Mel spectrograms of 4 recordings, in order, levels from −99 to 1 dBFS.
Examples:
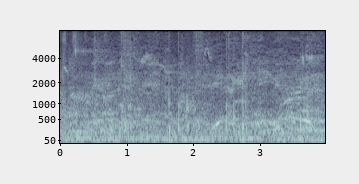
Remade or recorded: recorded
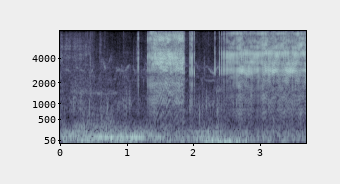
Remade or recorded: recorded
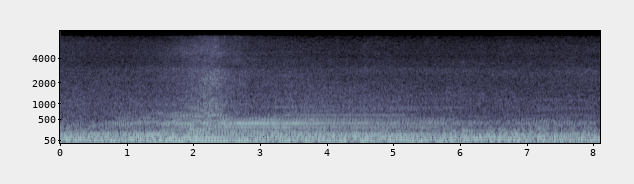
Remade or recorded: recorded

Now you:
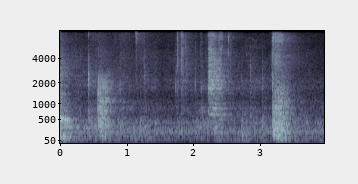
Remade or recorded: recorded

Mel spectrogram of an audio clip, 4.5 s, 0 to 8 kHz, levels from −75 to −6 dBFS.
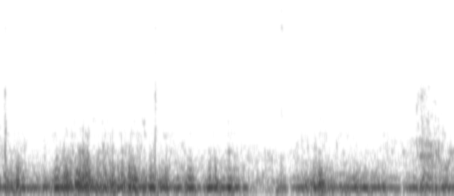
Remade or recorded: remade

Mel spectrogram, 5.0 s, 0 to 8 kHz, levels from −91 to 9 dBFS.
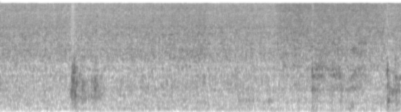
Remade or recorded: remade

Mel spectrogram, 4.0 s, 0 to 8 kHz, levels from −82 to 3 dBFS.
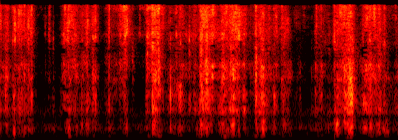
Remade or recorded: remade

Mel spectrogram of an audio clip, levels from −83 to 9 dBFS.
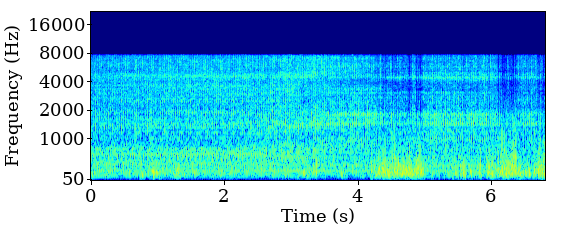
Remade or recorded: recorded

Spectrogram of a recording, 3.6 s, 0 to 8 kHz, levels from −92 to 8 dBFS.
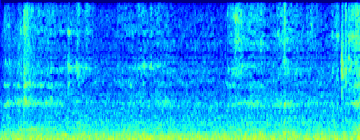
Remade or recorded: remade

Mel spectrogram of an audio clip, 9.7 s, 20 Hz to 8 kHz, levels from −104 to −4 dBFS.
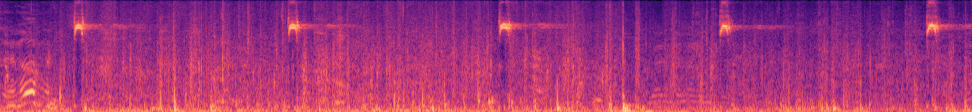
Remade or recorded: recorded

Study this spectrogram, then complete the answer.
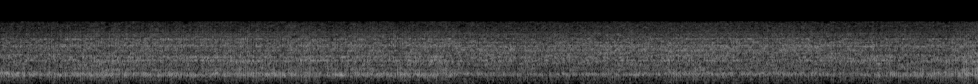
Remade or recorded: remade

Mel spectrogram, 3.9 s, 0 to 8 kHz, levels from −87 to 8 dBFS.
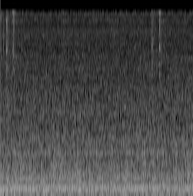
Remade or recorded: remade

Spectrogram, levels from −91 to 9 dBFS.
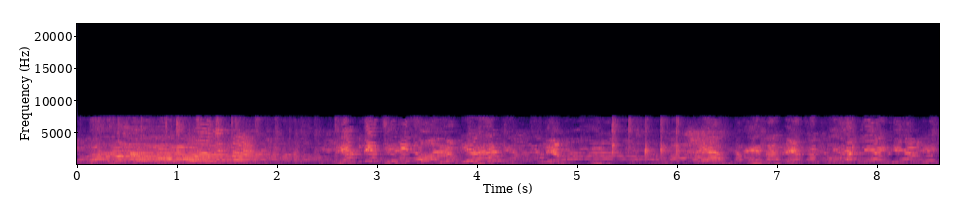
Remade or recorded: recorded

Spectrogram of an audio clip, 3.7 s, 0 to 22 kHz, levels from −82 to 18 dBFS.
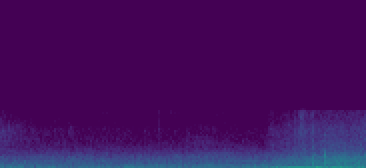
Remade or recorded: recorded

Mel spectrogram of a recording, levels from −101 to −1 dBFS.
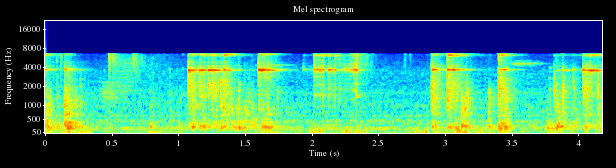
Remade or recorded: recorded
